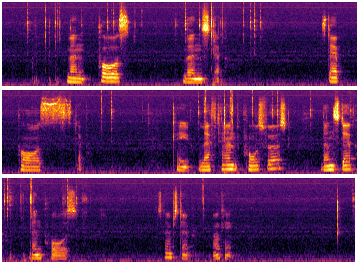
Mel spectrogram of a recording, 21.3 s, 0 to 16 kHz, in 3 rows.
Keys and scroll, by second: 0.9 shift+d, 4.2 shift+d, 11.5 shift+d, 14.6 shift+d.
